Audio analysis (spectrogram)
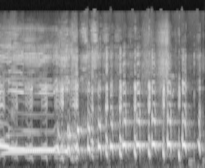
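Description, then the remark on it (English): A man lets out a loud wolf-like howl while being shocked with electricity from a jumper cable, holding one sustained note for about a second before it breaks into a quick run of rhythmic, yelping bursts. “You ain't heard his ass say nothing, but then you heard him like, heard his ass out like a wolf.”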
